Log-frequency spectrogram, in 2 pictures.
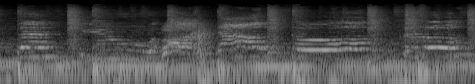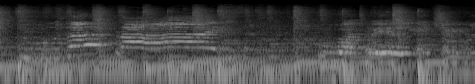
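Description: Women's voices singing a lively show tune over instrumental accompaniment with a steady beat.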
